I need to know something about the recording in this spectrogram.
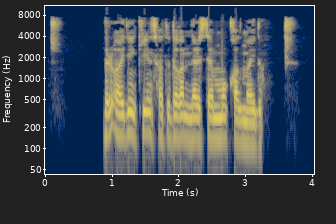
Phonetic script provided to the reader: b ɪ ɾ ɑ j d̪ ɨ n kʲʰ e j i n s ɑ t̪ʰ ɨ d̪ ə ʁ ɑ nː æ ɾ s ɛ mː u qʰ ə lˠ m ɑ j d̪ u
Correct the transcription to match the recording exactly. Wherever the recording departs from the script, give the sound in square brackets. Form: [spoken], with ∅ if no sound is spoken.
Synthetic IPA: b ɪ ɾ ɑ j d̪ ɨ n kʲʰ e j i n s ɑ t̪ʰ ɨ d̪ ə ʁ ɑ nː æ ɾ s ɛ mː u qʰ [ɑ] lˠ m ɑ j d̪ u

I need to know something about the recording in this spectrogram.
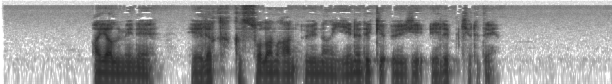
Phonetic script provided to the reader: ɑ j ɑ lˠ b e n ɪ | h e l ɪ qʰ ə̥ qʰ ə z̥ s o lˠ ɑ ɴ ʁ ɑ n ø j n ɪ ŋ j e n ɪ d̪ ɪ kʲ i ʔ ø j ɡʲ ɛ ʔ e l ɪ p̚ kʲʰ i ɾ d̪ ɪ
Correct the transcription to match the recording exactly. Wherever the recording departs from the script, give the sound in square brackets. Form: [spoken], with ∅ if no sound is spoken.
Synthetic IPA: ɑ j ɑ lˠ [m] e n ɪ | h e l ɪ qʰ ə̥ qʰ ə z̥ s o lˠ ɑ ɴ ʁ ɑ n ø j n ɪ ŋ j e n ɪ d̪ ɪ kʲ i ʔ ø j ɡʲ ɛ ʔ e l ɪ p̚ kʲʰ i ɾ d̪ ɪ

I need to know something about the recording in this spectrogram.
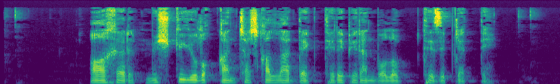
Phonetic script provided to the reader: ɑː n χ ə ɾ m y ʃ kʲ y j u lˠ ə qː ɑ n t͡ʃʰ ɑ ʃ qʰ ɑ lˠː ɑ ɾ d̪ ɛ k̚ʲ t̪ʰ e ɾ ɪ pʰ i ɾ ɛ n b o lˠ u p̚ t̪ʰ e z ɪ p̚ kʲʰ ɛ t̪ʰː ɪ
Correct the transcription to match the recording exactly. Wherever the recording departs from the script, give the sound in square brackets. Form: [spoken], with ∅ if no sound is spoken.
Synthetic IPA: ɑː [∅] χ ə ɾ m y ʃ kʲ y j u lˠ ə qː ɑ n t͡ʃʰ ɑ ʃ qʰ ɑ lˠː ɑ ɾ d̪ ɛ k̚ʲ t̪ʰ e ɾ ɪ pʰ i ɾ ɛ n b o lˠ u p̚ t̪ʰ e z ɪ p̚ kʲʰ ɛ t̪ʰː ɪ

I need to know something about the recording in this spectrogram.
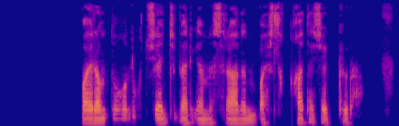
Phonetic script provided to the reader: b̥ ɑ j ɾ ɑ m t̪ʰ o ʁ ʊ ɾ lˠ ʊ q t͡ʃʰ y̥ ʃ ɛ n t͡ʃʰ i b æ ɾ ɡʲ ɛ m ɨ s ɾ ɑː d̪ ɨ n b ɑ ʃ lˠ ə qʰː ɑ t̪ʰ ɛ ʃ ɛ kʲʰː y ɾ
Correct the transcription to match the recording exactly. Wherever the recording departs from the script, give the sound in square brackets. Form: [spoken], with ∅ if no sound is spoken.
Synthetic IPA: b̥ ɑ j ɾ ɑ m t̪ʰ o ʁ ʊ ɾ lˠ ʊ q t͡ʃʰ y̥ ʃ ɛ n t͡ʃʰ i b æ ɾ ɡʲ ɛ m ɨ s ɾ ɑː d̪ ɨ n b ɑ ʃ lˠ ə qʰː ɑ t̪ʰ ɛ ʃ ɛ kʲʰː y ɾ

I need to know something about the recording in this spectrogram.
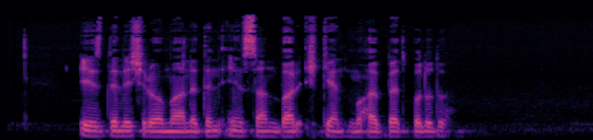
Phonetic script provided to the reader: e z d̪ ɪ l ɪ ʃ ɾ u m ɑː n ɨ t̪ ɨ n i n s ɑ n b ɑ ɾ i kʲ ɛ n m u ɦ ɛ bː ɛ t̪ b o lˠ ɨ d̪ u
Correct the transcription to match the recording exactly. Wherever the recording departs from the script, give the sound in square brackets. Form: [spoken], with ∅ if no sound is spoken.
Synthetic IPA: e z d̪ ɪ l ɪ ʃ ɾ [o] m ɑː n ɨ [d̪] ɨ n i n s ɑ n b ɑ ɾ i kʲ ɛ n m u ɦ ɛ bː ɛ t̪ b o lˠ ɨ d̪ u

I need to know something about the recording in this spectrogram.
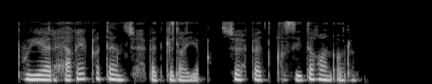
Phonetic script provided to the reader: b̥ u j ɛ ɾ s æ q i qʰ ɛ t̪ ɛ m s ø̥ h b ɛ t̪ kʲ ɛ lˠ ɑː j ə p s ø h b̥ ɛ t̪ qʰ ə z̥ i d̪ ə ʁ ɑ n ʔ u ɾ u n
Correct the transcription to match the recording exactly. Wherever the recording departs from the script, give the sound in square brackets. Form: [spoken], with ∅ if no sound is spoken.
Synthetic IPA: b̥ u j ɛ ɾ [h] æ q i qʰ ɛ t̪ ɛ [n] s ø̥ h b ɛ t̪ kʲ ɛ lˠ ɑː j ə [q] s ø h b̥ ɛ t̪ qʰ ə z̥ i d̪ ə ʁ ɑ n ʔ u ɾ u n

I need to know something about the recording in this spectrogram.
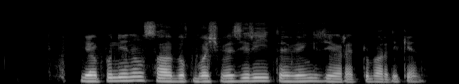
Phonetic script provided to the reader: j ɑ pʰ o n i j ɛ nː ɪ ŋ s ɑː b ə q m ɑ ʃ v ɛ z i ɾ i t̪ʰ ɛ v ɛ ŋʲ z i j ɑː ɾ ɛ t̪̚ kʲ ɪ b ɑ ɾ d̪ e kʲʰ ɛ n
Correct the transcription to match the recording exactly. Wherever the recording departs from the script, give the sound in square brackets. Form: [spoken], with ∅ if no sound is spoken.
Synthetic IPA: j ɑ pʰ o n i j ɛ [n] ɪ ŋ s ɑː b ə q [b] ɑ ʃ v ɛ z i ɾ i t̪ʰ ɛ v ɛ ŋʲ z i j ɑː ɾ ɛ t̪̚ kʲ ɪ b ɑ ɾ d̪ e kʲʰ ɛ n

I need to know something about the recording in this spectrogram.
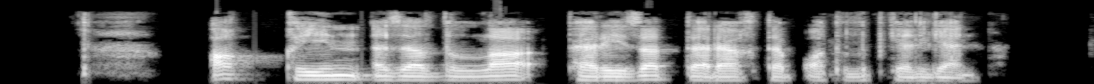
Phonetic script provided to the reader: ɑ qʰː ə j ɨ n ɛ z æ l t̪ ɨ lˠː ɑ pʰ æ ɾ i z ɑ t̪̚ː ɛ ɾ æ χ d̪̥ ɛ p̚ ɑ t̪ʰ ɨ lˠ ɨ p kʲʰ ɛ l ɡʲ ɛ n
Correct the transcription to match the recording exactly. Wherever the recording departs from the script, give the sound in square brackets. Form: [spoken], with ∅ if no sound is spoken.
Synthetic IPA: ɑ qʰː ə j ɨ n ɛ z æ l [d̪] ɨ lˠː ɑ pʰ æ ɾ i z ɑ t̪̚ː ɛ ɾ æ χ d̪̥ ɛ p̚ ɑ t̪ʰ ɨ lˠ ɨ p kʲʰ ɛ l ɡʲ ɛ n

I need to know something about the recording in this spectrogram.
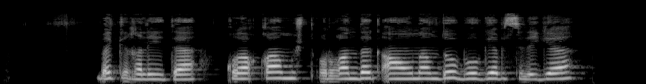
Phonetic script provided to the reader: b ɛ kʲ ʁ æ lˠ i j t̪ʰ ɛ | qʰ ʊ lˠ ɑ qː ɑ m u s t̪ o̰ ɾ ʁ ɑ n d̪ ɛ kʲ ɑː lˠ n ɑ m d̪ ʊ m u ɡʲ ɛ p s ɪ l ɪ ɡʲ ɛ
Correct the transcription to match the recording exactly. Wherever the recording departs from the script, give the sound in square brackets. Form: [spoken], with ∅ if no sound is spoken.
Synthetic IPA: b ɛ kʲ ʁ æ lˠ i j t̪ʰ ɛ | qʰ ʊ lˠ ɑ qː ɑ m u [ʃ] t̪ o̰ ɾ ʁ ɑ n d̪ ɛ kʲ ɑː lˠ n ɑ m d̪ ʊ [b] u ɡʲ ɛ p s ɪ l ɪ ɡʲ ɛ

